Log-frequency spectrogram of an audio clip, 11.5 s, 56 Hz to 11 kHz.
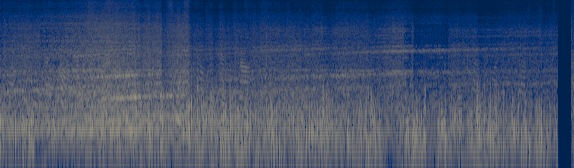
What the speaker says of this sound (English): Comeng's departing platform 3.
